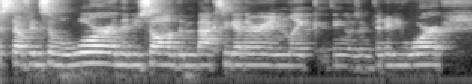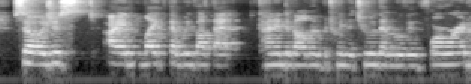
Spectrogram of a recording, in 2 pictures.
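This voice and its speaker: A woman co-hosting a casual show chat, talking with enthusiastic, emphatic warmth about a series she loves. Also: mid-range voice. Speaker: podcast co-host. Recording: roomy echo.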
